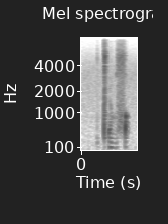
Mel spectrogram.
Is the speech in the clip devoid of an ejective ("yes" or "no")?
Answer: no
